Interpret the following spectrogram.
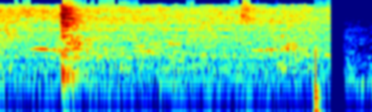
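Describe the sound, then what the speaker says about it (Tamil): Grated raw mango sizzling in a hot pan as it is stir-fried for mango rice, a steady close hiss with a brief utensil clink before cutting off abruptly. "துருவி வச்ச மாங்காவை போட்டு பரட்டணும்."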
